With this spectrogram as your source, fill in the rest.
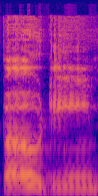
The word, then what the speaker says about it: Boudin: The first food I want to mention was a signature Bodine sourdough bread, which has been a staple in San Francisco for many, many years. In case you do not know, Bodine is spelled Boudin.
